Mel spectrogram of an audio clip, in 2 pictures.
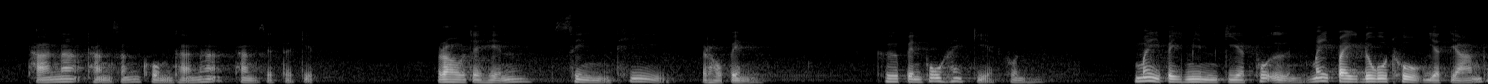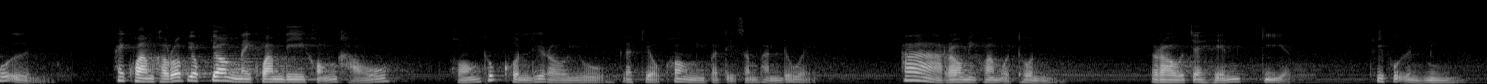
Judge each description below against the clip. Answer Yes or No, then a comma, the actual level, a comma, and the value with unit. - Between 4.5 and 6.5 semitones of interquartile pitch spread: Yes, average, 5.1 semitones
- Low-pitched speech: Yes, low, 115 Hz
